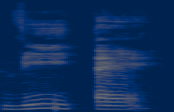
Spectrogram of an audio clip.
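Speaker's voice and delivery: "vitae" as "vi-té", the A dropped; silent A. Shown as a demonstration. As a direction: end "vitae" on an open E. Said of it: "a pronúncia dele é muda". ("vitae" com o A mudo, "vité")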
